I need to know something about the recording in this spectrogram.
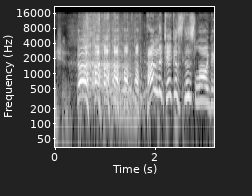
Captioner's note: laughing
